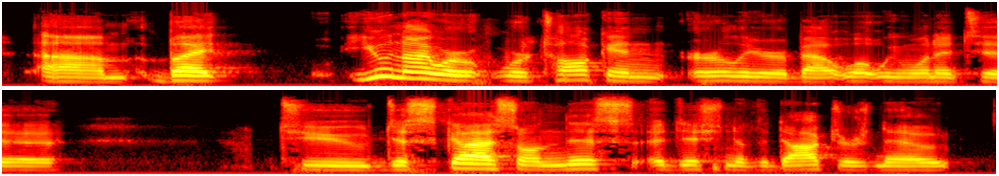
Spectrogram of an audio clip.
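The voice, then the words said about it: Voice affected by a cold. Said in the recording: “Excuse my voice; I've got a bit of a cold.”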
